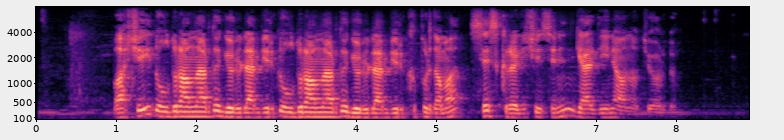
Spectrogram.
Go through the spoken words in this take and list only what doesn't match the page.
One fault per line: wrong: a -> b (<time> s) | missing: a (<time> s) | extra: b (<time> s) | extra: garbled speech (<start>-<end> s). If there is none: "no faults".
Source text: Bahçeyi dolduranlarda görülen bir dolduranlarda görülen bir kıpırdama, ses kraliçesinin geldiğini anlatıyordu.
no faults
